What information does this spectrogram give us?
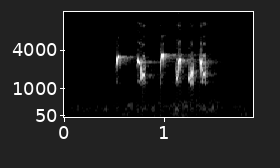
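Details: Dok taeng style song from a decoy red-whiskered bulbul calling wild birds: a single bright phrase of six clipped, warbled whistles, with a held high note leading into falling, buzzy syllables, then silence.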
